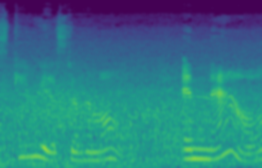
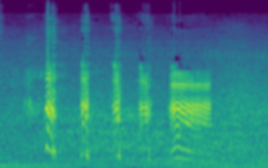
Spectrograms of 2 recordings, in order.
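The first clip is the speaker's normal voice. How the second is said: loud booming villain laugh; terrible giant laugh; 5 dB louder than usual. Acted. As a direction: let a giant's laugh echo round the valley. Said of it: "laughing a terrible, terrible laugh".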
